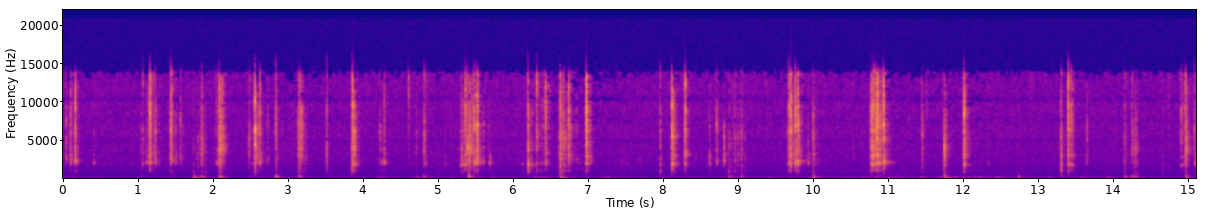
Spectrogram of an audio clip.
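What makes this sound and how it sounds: A remnant of a multicolored solid soap bar, held in the fingers, is sliced and scraped with a utility knife blade. Short, crisp, bright clicks and scratchy scrapes come in an irregular stream, some clustered into brief rasping bursts over a faint low hum. Each cut stops dead with no ring.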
